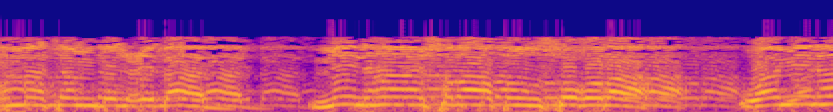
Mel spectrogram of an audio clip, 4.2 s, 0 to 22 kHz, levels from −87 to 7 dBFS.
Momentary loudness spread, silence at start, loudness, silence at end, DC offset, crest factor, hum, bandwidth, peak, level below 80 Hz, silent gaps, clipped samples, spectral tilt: 7 LU; 0 s; -8 LUFS; 0 s; under 0.1%; 10 dB; none; 11 kHz; 0 dBFS; -34 dBFS; none; 0.2%; -6 dB/octave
